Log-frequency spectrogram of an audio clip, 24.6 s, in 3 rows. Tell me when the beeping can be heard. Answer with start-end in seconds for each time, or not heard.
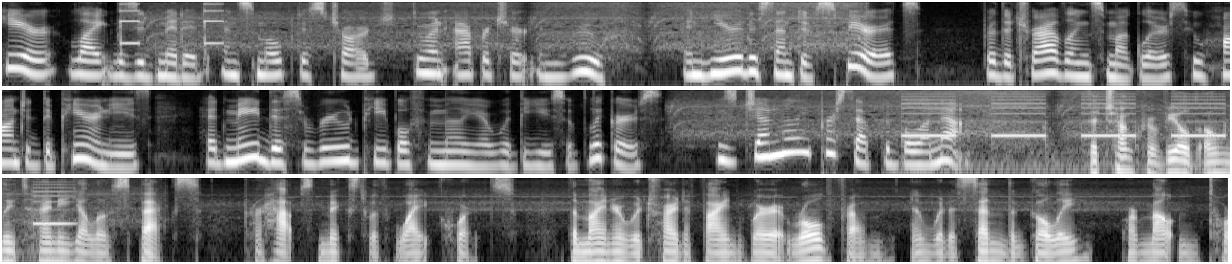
0.8-1.5, 14.2-16.9.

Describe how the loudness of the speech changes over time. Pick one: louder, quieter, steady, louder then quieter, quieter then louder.
steady.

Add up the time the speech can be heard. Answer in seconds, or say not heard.
24 s.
